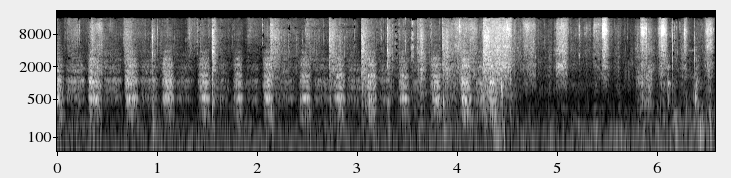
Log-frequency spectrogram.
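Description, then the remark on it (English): A dog pants rapidly and steadily in a recorded video being played, a quick rhythmic string of breathy huffs, with no talking over it. “That dog's teeth. I got the video right here.”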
